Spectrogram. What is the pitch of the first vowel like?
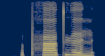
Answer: high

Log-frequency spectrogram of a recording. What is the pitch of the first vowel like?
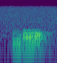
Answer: rising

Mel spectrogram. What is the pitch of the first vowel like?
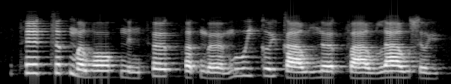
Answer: high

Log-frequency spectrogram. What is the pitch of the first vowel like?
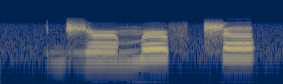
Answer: low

